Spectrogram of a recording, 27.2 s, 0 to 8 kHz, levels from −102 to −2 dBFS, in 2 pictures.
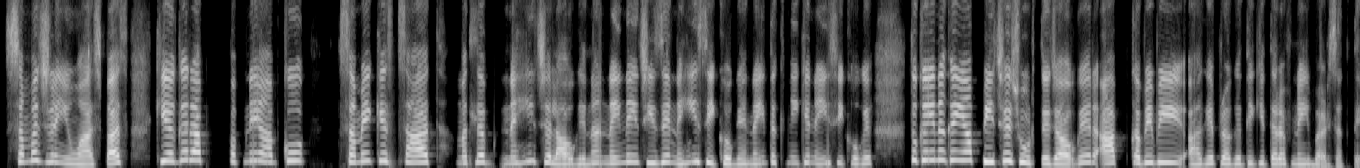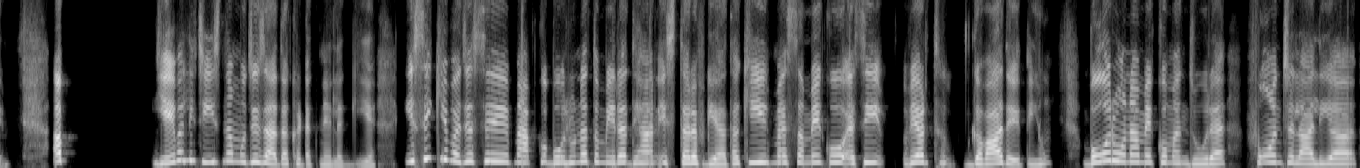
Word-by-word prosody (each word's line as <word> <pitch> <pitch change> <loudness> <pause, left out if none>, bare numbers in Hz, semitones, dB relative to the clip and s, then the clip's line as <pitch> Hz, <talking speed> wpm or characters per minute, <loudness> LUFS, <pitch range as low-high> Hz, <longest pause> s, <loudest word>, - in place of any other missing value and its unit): समझ 365 +1 0
रही 325 -5 -1
हूँ 245 -3 -2
आसपास 260 +7 +3 0.3
कि 380 - +5
अगर 415 +3 +2
आप 410 0 +4 0.2
अपने 360 +3 -2
आपको 390 +4 -1 0.5
समय 350 +3 +3
के 385 -1 +3
साथ 335 -3 +2 0.3
मतलब 305 +1 -1 0.2
नहीं 305 +7 -3
चलाओगे 245 -8 0
ना, 275 +4 -3
नई-नई 300 +5 -1
चीज़ें 295 +3 +1
नहीं 285 +5 -3
सीखोगे, 255 -6 0
नई 250 +1 -4
तकनीकें 295 0 -6
नहीं 265 -1 -5
सीखोगे, 275 -1 -5 0.4
तो 430 - +3
कहीं 425 +1 +5
न - - +3
कहीं 430 -1 +5
आप 420 0 +1
पीछे 355 +2 +5
छूटते 290 -7 +1
जाओगे 245 +3 +2
और 330 - -1 0.2
आप 290 0 -1
कभी 310 +2 +2
भी 320 -1 +3 0.2
आगे 265 +3 -2
प्रगति 260 -1 -4
की 275 +1 -7
तरफ 245 +1 -2
नहीं 240 0 -3
बढ़ 220 -2 -5
सकते। - - -12 0.5
अब 385 +1 +8 0.9
ये 275 +6 +6
वाली 410 0 -1
चीज़ 335 -1 -2
ना 375 - -1
मुझे 345 -1 0
ज़्यादा 250 -5 +3
खटकने 215 -4 -7
लगी 195 +1 -12
है। 185 - -6 0.4
इसी 485 +6 +3
की 470 - +2
वजह 360 0 +2
से 365 0 +2
मैं 325 - +2
आपको 305 +3 -3
बोलूँ 290 +2 -2
ना 360 - +3
तो 350 -1 -5
मेरा 310 0 +1
ध्यान 275 0 -2
इस 285 - -5
तरफ 290 -3 +4
गया 235 -1 0
था 275 - +1
कि 320 +3 +2
मैं 310 0 -1
समय 315 +1 -1
को 325 -1 +2
ऐसी 325 +4 +1 0.3
व्यर्थ 300 +1 +2 0.3
गवा 260 +1 +5
देती 230 -4 -3
हूँ। 235 +3 -7 0.4
बोर 365 +6 +4
होना 350 -2 +2
मेरे 320 -1 -1
को 315 - -2
मंजूर 255 -3 -3
है, 260 +1 +1 0.3
फ़ोन 320 +1 -2
चला 275 -4 0
लिया, 255 0 0
300 Hz, 190 wpm, -23 LUFS, 260-340 Hz, 0.9 s, अब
